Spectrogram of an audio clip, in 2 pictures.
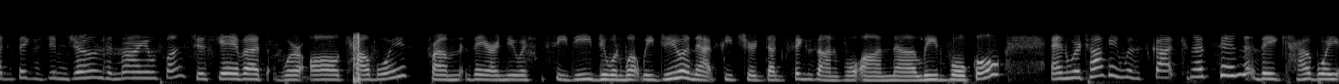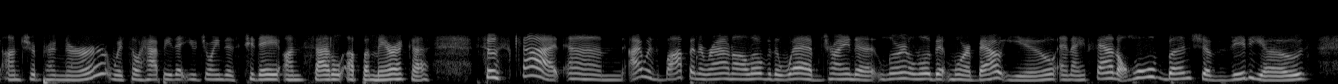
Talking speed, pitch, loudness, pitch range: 180 wpm, 235 Hz, -30 LUFS, 215-265 Hz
